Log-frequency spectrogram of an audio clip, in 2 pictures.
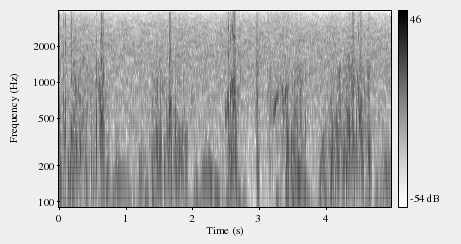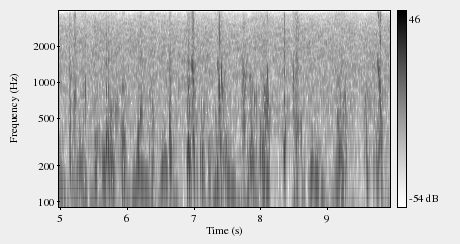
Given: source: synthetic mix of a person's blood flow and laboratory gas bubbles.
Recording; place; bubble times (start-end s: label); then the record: Doppler ultrasound of blood flow; precordium
0.00-0.76 s: bubbles
1.38-1.96 s: bubbles
2.46-2.74 s: bubbles
2.94-3.02 s: bubbles
3.10-3.72 s: bubbles
3.93-4.72 s: bubbles
5.12-5.25 s: bubbles
5.31-5.42 s: bubbles
5.50-6.04 s: bubbles
6.12-6.25 s: bubbles
6.31-6.43 s: bubbles
6.61-6.71 s: bubbles
6.88-7.28 s: bubbles
7.30-7.52 s: bubbles
7.71-8.17 s: bubbles
8.33-8.42 s: bubbles
8.48-8.63 s: bubbles
9.11-9.33 s: bubbles
9.54-9.88 s: bubbles
From the record:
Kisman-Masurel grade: 333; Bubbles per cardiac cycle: rolling drumbeat, 9 or more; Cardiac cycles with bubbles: 50 to 99%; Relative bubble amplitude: loud (0.450 to 0.775); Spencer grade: 3 (all of the cardiac periods contain showers or single bubble signals, but not dominating or overriding the cardiac motion signals); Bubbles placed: anywhere in the cardiac cycle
